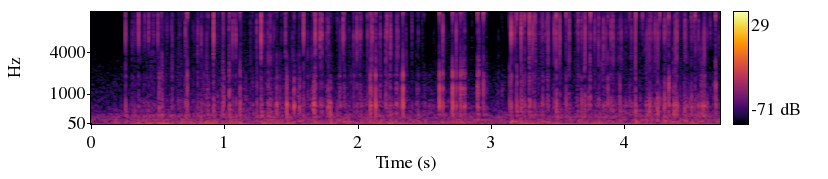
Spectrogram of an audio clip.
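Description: Long nails scratch across the stone-chip encrusted top of a closed pebble-encrusted metal-frame clutch bag lying flat. The result is a steady stream of bright, crackly scrapes and quick ticking clicks over a low, constant hum.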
